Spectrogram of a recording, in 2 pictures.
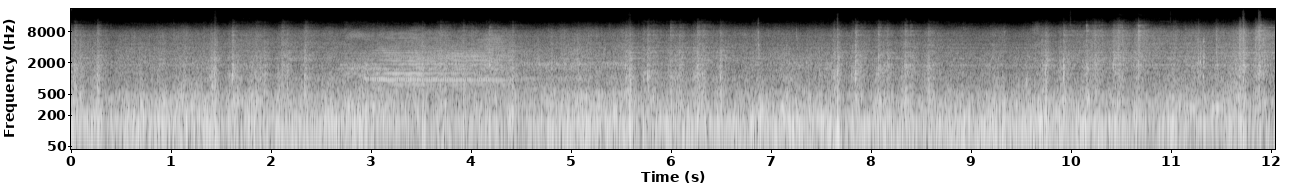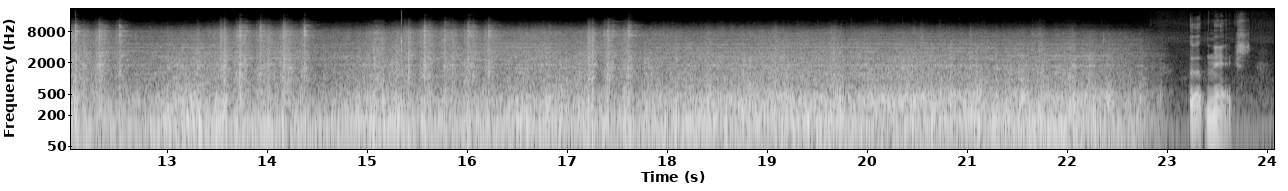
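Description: A short grain freight train rumbles past close by in Decatur, Illinois, loud and continuous, with rhythmic clickety-clack of wheels and metallic squeals before it cuts off.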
